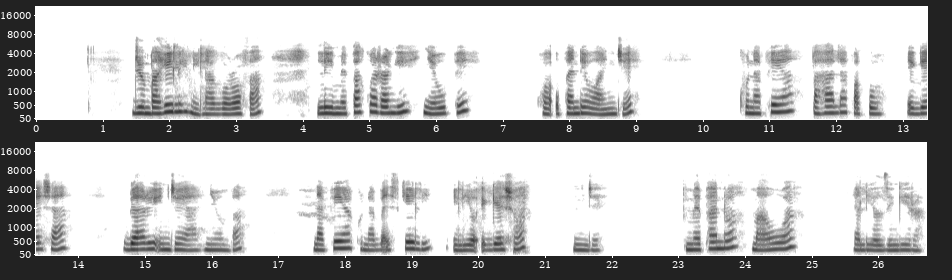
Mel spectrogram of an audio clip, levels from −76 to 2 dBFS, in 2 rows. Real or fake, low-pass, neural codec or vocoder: real; 7.2 kHz; none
